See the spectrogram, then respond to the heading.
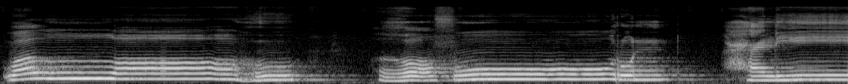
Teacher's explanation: Kalau ini tanwin setelahnya ada ha. Ini jelas n-nya run ha jelas karena ini izhar bukan idgham.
